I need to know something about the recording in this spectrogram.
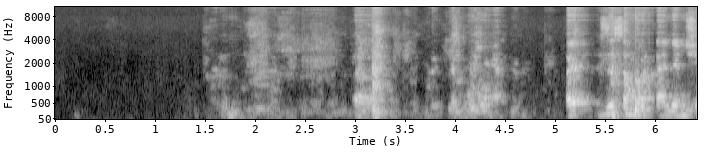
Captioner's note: pause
